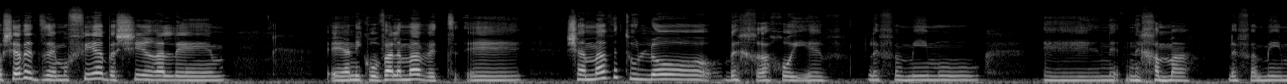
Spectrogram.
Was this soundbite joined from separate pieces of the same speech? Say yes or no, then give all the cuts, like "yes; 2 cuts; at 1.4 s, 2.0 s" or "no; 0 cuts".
no; 0 cuts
